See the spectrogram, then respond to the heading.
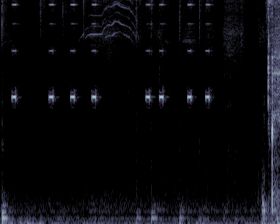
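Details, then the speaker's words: Bluetooth laser projection keyboard during a typing test: nine crisp high beeps in four seconds, one per key press, ending in a louder knock. The feedback beeper is working as intended. "but I actually suggest you to use at least the lowest because you actually need the feedback to be able to to to to make sure that you you know that you're pressing each key"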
